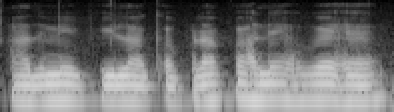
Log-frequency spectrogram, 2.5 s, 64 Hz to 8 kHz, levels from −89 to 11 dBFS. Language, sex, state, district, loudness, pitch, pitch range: Hindi, male, Bihar, Patna, -13 LUFS, 105 Hz, 105-110 Hz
